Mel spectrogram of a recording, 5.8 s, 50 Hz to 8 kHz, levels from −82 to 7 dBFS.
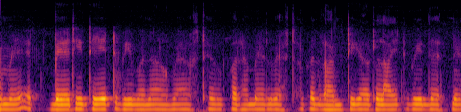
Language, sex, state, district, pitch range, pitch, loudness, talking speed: Hindi, male, Odisha, Malkangiri, 130-135 Hz, 130 Hz, -19 LUFS, 145 wpm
